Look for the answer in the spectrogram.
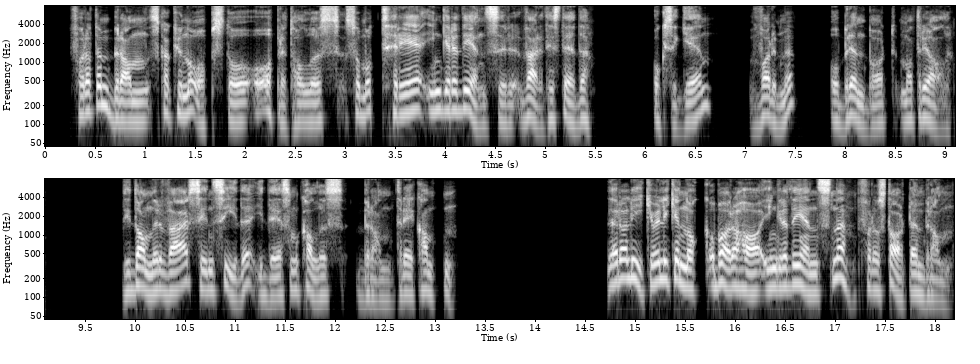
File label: Norwegian e-learning, norwegian male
